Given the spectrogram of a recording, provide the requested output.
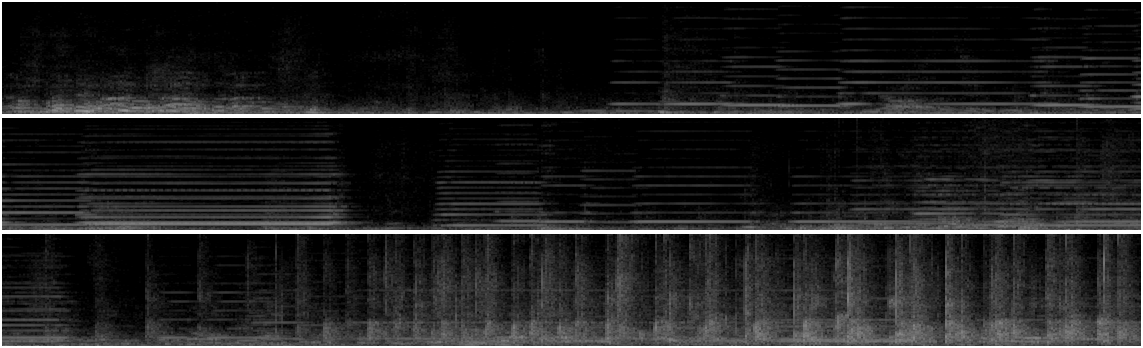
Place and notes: sehmannsgarn theater greifswald t. reul applaus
